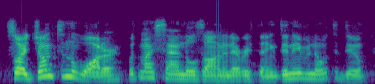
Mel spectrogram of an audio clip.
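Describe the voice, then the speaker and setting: A man's voice: a little high, quick pace. A man from New York with a New York accent, giving a motivational talk full of personal stories and often asking "right?". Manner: animated, repeats "right?". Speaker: motivational speaker. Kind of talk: motivational storytelling. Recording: dull lo-fi sound.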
